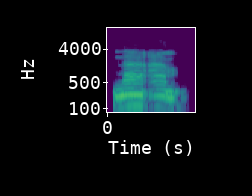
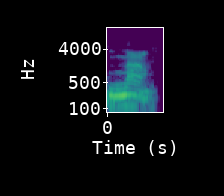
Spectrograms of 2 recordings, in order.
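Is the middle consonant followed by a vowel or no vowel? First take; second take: vowel; no vowel. First: The ayn is followed by a short a. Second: The ayn has no vowel after it. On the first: The speaker calls it right. "It has a fatha. ... It is na'am" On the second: The speaker calls it wrong. "It's not nam"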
